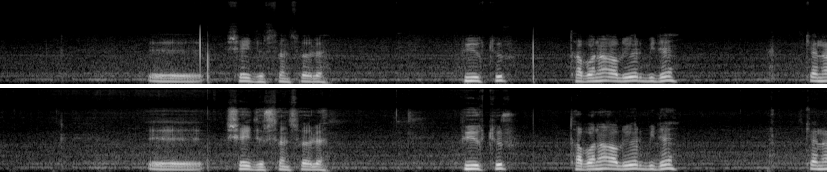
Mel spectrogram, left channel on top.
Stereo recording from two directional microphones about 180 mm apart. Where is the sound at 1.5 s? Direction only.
Centre (ahead or behind).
